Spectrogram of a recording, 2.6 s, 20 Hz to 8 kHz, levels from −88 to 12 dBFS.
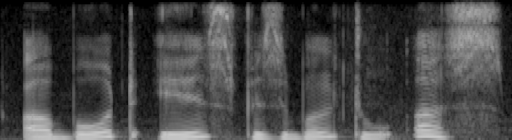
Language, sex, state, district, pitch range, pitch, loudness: English, female, Assam, Kamrup Metropolitan, 205-255 Hz, 215 Hz, -15 LUFS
